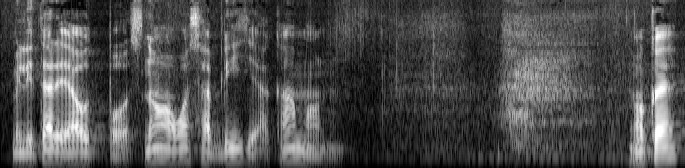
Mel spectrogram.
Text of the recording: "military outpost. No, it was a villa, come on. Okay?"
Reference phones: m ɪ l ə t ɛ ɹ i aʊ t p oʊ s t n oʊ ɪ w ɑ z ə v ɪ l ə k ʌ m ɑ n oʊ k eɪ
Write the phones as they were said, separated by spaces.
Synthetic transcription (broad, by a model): m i l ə t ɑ ɹ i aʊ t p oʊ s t n oʊ ɪ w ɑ s ə b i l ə k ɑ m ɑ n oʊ k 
